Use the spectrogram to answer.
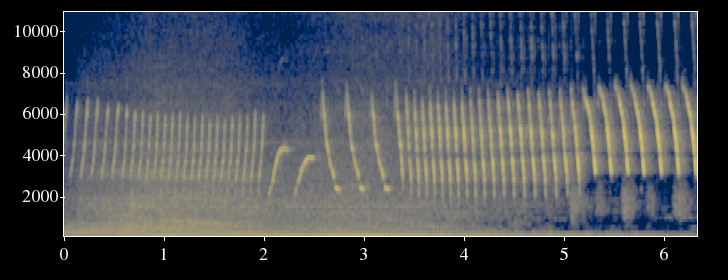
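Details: Morning training song by a Spanish Timbrado canary: a rapid even trill, a few looping whistled notes, then a fast rattle of swept notes growing louder, with some background music.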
